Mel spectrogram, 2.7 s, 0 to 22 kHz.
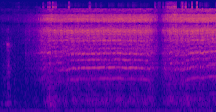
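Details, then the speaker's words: Bachmann track inspector car (possibly EM1) HO scale, missing its traction tires, under power: thin high strained motor whine that never picks up speed, bogged down but the motor turns over. "And it sounds like my suspicion was right. It seems a little bit bogged down, but the motor definitely turns over, and it really doesn't sound that awful for one of these."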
